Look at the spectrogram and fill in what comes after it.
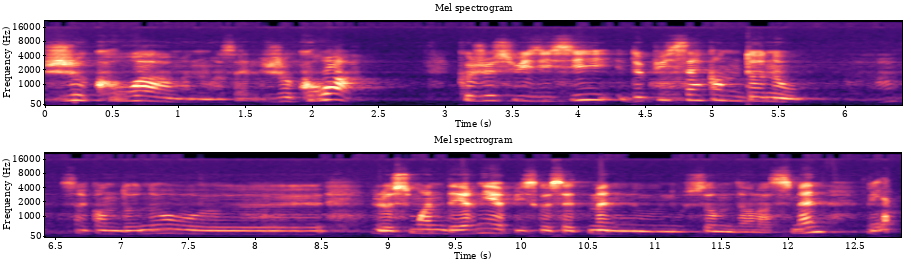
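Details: Woman with receptive (Wernicke's) aphasia from a lesion of the posterior left first temporal gyrus, with impaired comprehension; fluent speech with phonemic and semantic paraphasias and neologisms; Wernicke's aphasia.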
